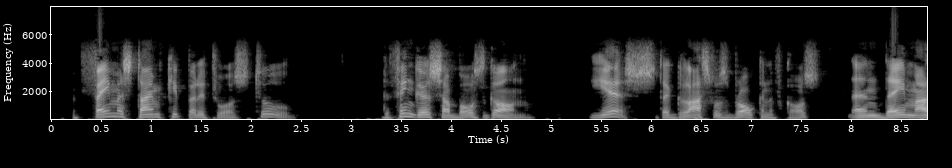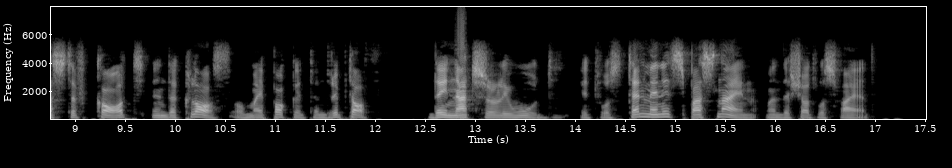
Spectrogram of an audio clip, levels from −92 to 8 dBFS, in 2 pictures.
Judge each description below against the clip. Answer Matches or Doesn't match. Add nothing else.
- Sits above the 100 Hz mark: Matches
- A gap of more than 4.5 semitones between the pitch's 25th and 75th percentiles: Matches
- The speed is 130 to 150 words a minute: Doesn't match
